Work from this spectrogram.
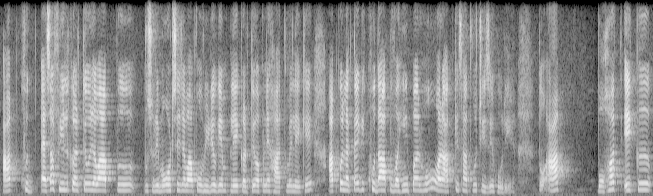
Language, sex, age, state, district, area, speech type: Hindi, female, 18-30, Rajasthan, Jaipur, urban, spontaneous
